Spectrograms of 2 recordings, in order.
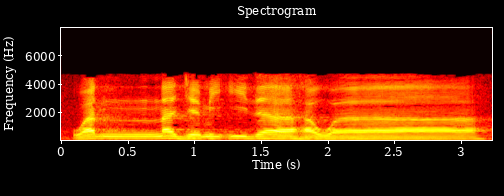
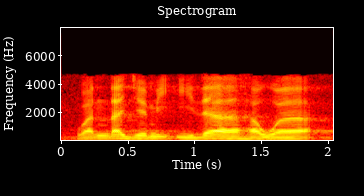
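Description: First: The final vowel is drawn out long. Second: The final vowel is held briefly. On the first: The speaker calls it wrong. "enggak boleh dibaca ... panjang" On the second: The speaker calls it right. "Dua rakaat"

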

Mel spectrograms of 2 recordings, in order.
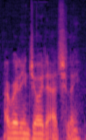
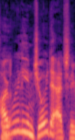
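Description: First: It is said flat, with no emotion. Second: It is said lively, with varied intonation. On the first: "having no emotion in your voice at all" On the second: "there are intonations at the end of your sentences, which are fantastic"

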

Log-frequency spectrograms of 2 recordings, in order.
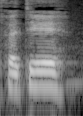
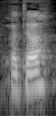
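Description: First: The long vowel leans toward an e sound. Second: The long vowel is an open a sound.

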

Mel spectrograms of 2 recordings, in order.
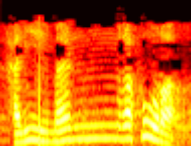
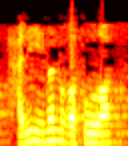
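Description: First: The n sound is nasalized and held longer. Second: The n sound is clear, with no nasal hold. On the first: The speaker calls it wrong. "فلا يصح أبدا أن نقول مثلا" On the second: The speaker calls it right. "نلاحظ عدم وجود الغنة أو مد الغنة أكثر من اللازم"

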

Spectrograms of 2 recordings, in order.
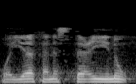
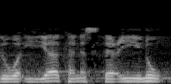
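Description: First: The last word ends with a faint, partial vowel. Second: The last word ends with a full u vowel. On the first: "استعين الأخيرة تعطيها ثلث الصوت فقط" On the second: "هذا إذا نطقت بها وهي مضمومة"

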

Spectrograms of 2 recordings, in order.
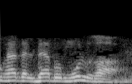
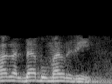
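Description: First: The last word ends in an a vowel. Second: The last word ends in an i vowel. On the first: The speaker calls it right. "والصواب هذا الباب ملغى" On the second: The speaker calls it wrong. "نقول هذا الباب ملغي"

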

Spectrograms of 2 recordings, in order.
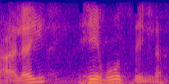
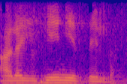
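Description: First: The h-vowel is i, the linking vowel u. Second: Both the h-vowel and linking vowel are i. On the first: "بكسر وضم في الآخر" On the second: "بالكسر مع"

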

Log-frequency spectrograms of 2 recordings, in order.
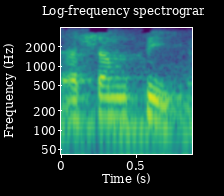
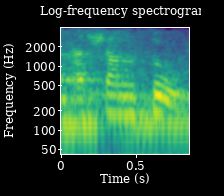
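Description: First: The word ends with an i vowel. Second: The word ends with a u vowel. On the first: "ataupun kasrah huruf akhirnya" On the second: "bukan dengan dhammah"

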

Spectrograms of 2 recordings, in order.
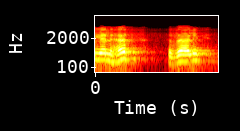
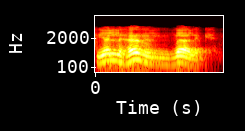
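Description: First: The th and dh are pronounced separately. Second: The th merges straight into the dh. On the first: The speaker calls it wrong. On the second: The speaker calls it right.

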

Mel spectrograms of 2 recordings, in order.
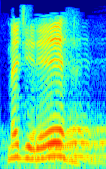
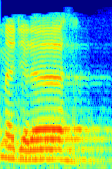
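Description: First: The long vowel leans strongly toward 'ee'. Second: The long vowel is an open, plain 'a'. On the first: The speaker calls it right. "قريبة جدا للياء" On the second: The speaker calls it wrong. "اوعى تقول لي مجراها"

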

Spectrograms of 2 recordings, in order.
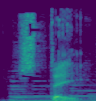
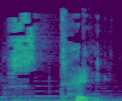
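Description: First: The t is soft with no puff of air. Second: The t has a strong puff of air. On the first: The speaker calls it right. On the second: The speaker calls it wrong.

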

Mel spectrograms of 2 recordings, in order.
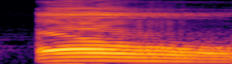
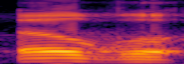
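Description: First: The final ghain flows smoothly without a bounce. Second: The final ghain ends with an echoing bounce. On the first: The speaker calls it right. "Ghain termasuk huruf rakhawah. Mengalir suaranya" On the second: The speaker calls it wrong.

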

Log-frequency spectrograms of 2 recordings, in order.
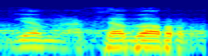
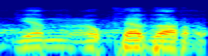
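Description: No difference in how they are said.

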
